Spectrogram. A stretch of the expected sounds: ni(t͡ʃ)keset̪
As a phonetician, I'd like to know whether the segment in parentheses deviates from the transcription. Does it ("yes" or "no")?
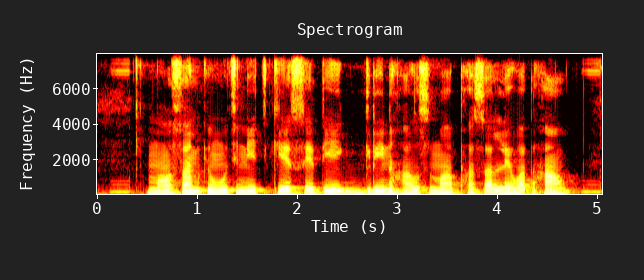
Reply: no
